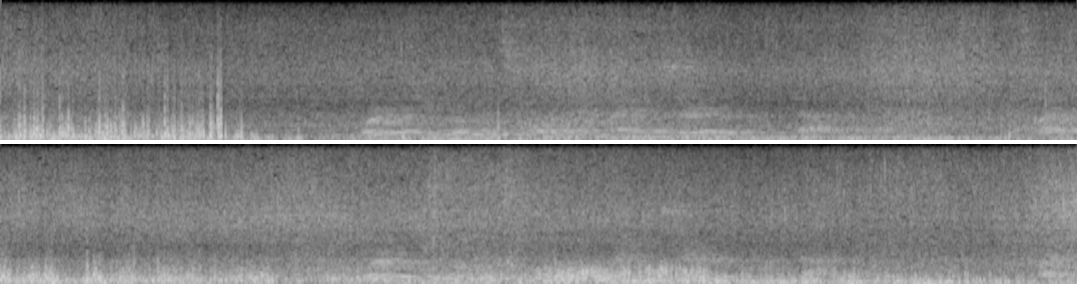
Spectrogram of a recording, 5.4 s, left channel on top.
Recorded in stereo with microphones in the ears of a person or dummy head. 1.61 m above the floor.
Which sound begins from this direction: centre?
A man speaking, at 1.8 s.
